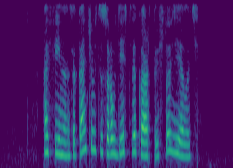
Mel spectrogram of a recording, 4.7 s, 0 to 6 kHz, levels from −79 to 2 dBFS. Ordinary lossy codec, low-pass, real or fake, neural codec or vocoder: Opus, 16 kbps; 5.4 kHz; real; none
